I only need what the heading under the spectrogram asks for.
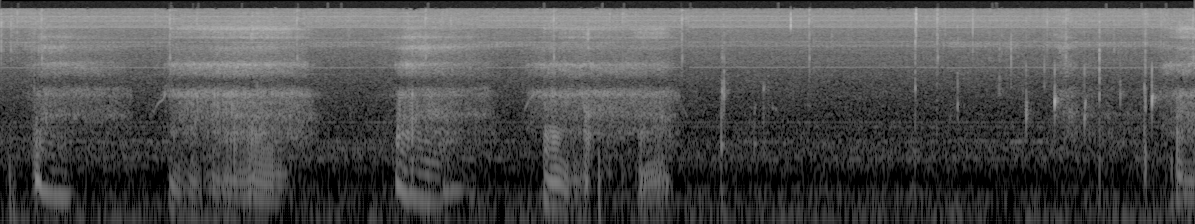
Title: Snoring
